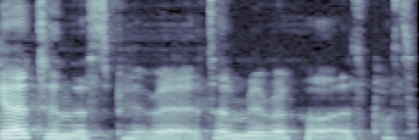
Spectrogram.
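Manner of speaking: put-on German accent with slow drawl. Quoting a movie line they love, the speaker does a drawling German-accent impression. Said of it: "when you're doing that voice".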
